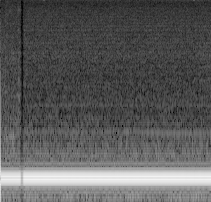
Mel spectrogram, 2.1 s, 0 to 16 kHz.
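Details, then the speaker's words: Akai HX-R44 auto-reverse cassette deck during full service, after speed calibration from 447 Hz down to 440 Hz; clean, steady 440 tone with a tiny dropout at start; correct tape speed. "That sounds about right. 440. I think I'm right on."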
